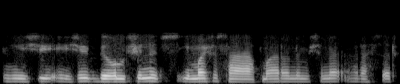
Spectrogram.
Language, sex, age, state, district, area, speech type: Kashmiri, male, 18-30, Jammu and Kashmir, Anantnag, urban, conversation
